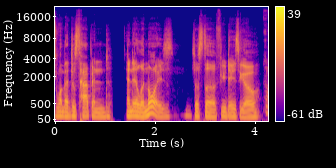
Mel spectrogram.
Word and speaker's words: Illinois: was because there's one that just happened in Illinois just a few days ago okay whoa there's your East Coast coming out what Illinois Illinois he said Illinois is it Illinois though it's Illinois the that reminds me of a we have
